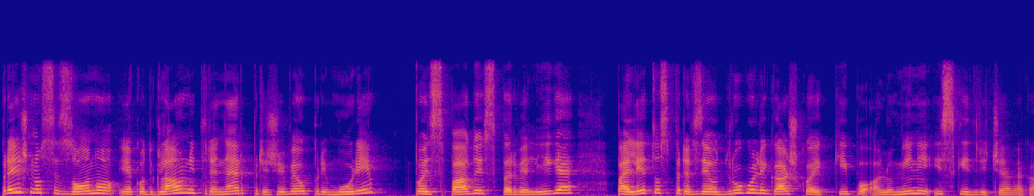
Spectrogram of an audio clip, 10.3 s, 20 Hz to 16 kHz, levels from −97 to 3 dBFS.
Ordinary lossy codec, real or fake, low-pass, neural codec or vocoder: none; real; 10.8 kHz; none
